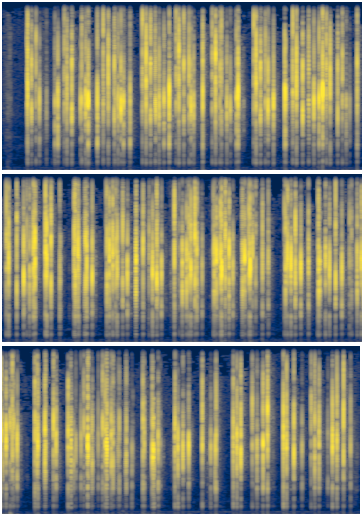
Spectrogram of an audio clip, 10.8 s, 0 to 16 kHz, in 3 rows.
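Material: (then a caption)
Aluminium. A fingernail taps rapidly on the metal back casing of an iPhone 6s. The sound is a fast, uneven stream of dry, bright, high-pitched clicks that stop instantly, with almost no low end and no ring.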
